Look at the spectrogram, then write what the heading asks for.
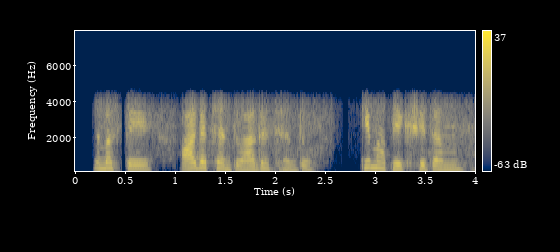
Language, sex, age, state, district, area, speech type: Sanskrit, female, 18-30, Karnataka, Dakshina Kannada, urban, conversation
